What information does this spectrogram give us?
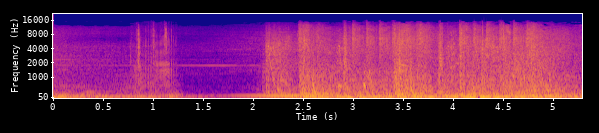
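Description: Blaster gunshots in a science-fiction film action scene: a quick cluster of sharp high shots, a brief lull, then a loud, dense burst of firing and crashing noise that continues to the end.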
